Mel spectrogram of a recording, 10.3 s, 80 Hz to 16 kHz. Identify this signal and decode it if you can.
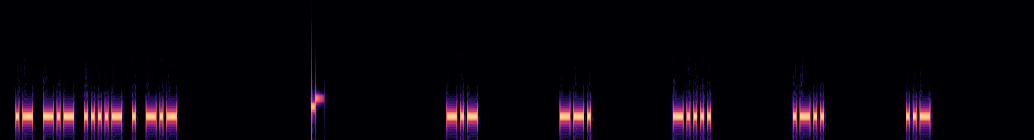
Morse code, heard as a keyed tone, about 36 wpm, spaced as for 15 wpm, 700 Hz. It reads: AK4EK KG6LU
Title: USA Call Signs - 5 Characters - 8x Character Spacing - 35wpm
